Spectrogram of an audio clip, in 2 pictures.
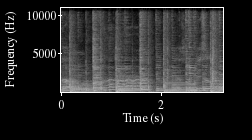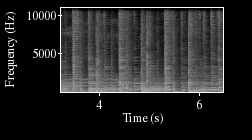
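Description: Nylon-string Spanish guitar strummed in a steady, rhythmic flamenco-style pattern, with a woman singing over it and hands clapping along.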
